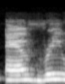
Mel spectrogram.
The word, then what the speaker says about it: every: Lucky we're in love in every way. Every. Lembra que esse E aí do meio tá pintadinho de cinza, então não vai ser pronunciado.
